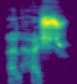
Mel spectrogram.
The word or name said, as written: Al-Hashr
